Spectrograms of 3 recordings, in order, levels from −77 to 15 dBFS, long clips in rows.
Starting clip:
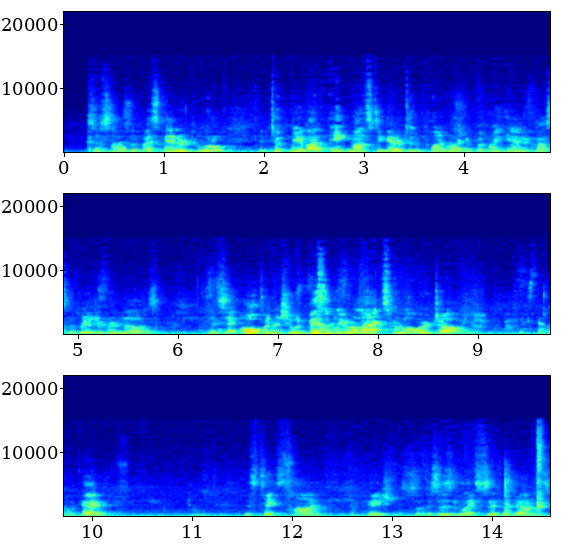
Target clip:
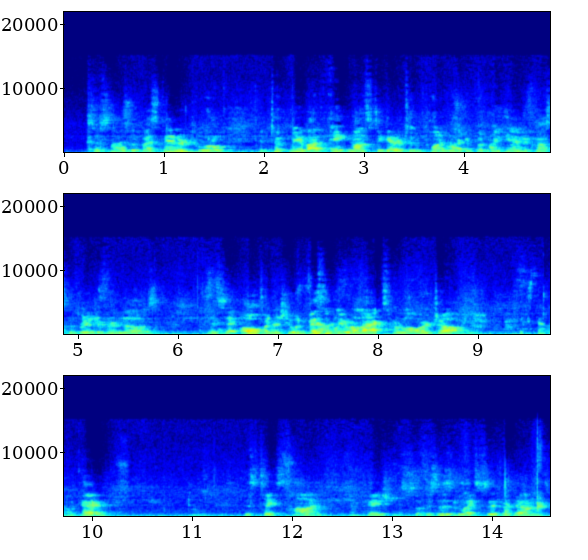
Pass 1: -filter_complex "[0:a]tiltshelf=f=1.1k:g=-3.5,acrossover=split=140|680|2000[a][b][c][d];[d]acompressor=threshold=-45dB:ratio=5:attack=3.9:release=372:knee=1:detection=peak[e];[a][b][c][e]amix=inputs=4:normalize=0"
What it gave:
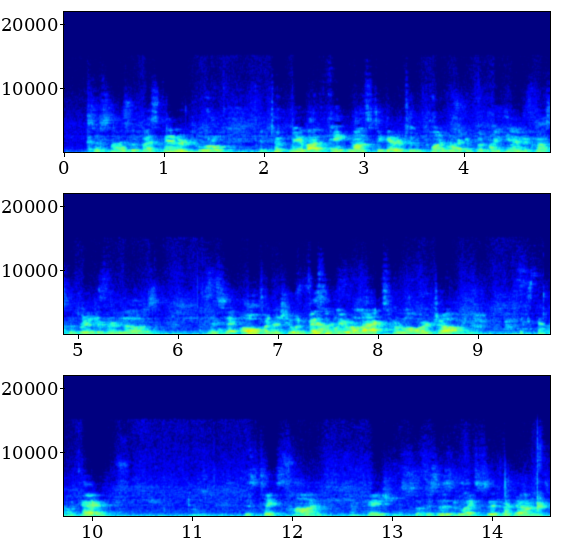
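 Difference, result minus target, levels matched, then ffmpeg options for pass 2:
compressor: peak gain reduction +5.5 dB
-filter_complex "[0:a]tiltshelf=f=1.1k:g=-3.5,acrossover=split=140|680|2000[a][b][c][d];[d]acompressor=threshold=-38dB:ratio=5:attack=3.9:release=372:knee=1:detection=peak[e];[a][b][c][e]amix=inputs=4:normalize=0"

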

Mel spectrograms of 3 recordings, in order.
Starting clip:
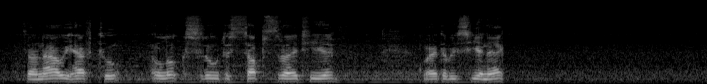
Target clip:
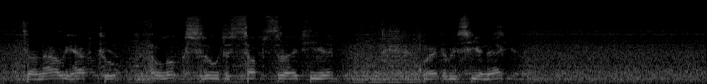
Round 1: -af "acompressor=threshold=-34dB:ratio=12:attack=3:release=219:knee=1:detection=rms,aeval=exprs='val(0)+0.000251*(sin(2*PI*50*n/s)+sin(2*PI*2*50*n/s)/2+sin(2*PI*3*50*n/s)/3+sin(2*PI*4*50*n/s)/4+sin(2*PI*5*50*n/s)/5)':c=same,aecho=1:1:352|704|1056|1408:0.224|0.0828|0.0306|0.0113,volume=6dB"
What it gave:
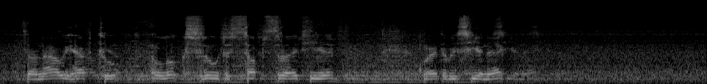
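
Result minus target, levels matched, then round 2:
compressor: peak gain reduction -8 dB
-af "acompressor=threshold=-42.5dB:ratio=12:attack=3:release=219:knee=1:detection=rms,aeval=exprs='val(0)+0.000251*(sin(2*PI*50*n/s)+sin(2*PI*2*50*n/s)/2+sin(2*PI*3*50*n/s)/3+sin(2*PI*4*50*n/s)/4+sin(2*PI*5*50*n/s)/5)':c=same,aecho=1:1:352|704|1056|1408:0.224|0.0828|0.0306|0.0113,volume=6dB"

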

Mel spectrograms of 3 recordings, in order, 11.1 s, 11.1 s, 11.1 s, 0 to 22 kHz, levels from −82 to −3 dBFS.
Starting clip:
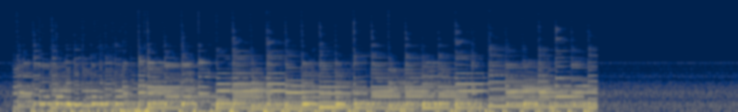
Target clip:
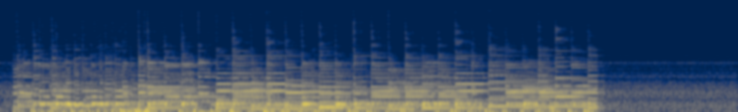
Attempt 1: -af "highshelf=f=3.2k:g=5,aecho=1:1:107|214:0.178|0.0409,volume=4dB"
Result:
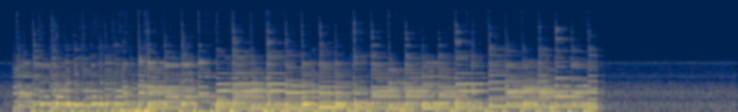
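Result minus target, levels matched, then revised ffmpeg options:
8000 Hz band +8.5 dB
-af "highshelf=f=3.2k:g=-5,aecho=1:1:107|214:0.178|0.0409,volume=4dB"

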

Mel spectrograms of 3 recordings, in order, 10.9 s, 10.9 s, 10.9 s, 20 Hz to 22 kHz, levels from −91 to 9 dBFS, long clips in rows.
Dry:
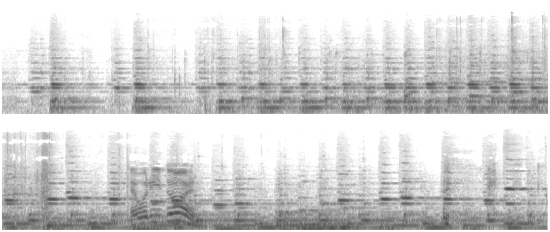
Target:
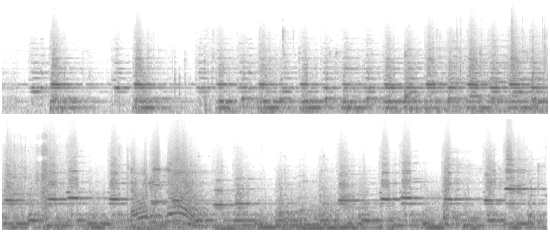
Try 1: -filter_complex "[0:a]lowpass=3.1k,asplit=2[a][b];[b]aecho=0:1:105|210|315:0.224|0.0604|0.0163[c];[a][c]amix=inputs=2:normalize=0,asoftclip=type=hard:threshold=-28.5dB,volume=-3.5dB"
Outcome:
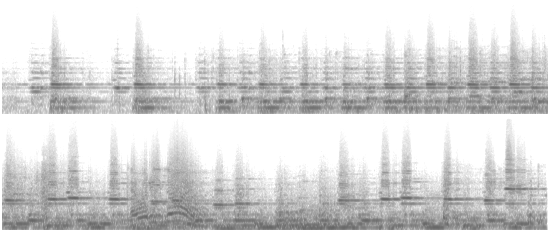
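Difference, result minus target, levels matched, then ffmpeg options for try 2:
8000 Hz band -3.0 dB
-filter_complex "[0:a]lowpass=9.6k,asplit=2[a][b];[b]aecho=0:1:105|210|315:0.224|0.0604|0.0163[c];[a][c]amix=inputs=2:normalize=0,asoftclip=type=hard:threshold=-28.5dB,volume=-3.5dB"

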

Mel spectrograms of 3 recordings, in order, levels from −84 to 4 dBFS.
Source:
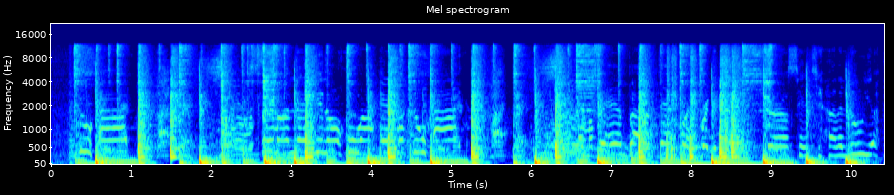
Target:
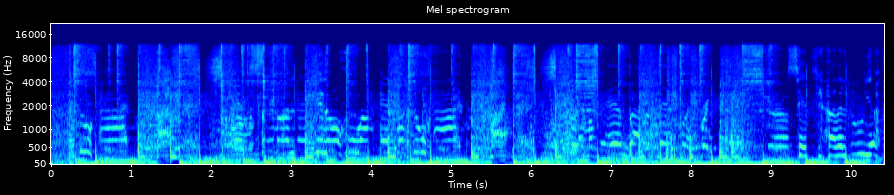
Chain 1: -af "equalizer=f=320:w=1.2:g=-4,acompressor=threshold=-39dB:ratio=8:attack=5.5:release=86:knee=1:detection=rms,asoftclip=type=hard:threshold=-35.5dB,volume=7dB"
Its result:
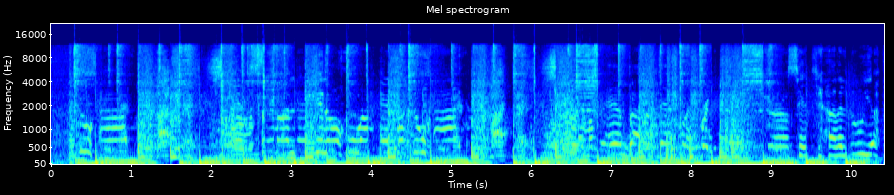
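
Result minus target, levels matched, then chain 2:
compressor: peak gain reduction -7 dB
-af "equalizer=f=320:w=1.2:g=-4,acompressor=threshold=-47dB:ratio=8:attack=5.5:release=86:knee=1:detection=rms,asoftclip=type=hard:threshold=-35.5dB,volume=7dB"

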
